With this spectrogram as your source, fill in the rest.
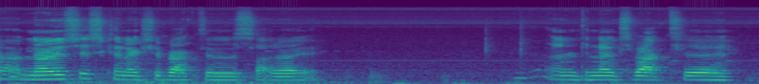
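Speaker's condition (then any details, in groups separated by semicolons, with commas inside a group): Cerebral palsy; affects legs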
